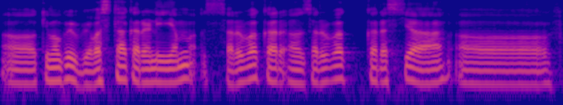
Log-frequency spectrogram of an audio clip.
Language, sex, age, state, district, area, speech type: Sanskrit, male, 45-60, Karnataka, Bangalore Urban, urban, spontaneous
